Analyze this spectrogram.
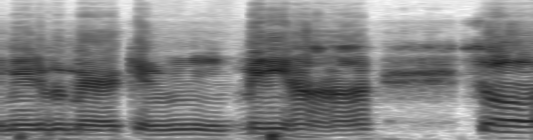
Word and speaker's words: Minnehaha: he plays he played high school basketball for minnehaha academy minnie haha academy had a big explosion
